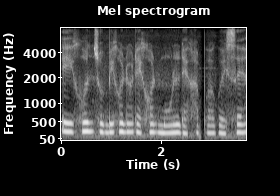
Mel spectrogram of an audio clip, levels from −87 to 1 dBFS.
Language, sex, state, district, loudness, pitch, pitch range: Assamese, female, Assam, Kamrup Metropolitan, -14 LUFS, 215 Hz, 200-225 Hz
